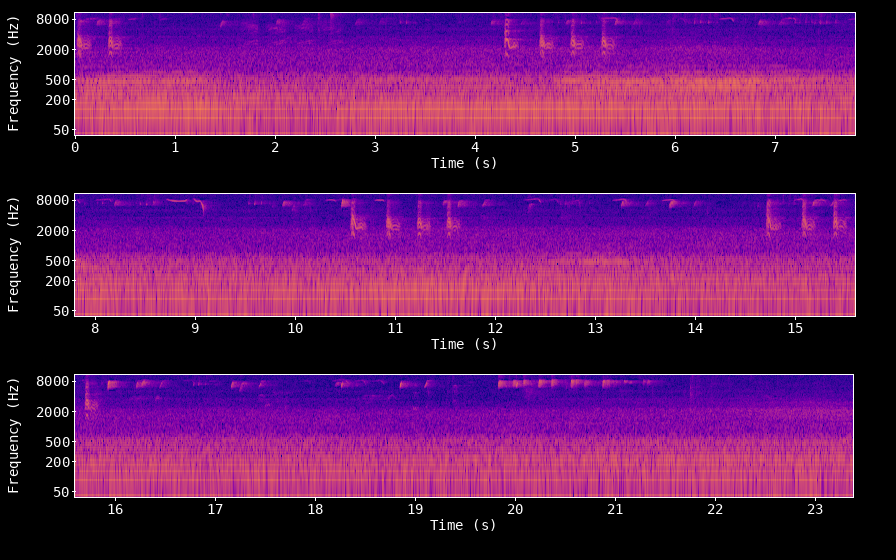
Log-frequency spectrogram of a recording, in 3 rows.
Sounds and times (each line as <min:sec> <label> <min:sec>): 0:00.0 automobile traffic 0:23.3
